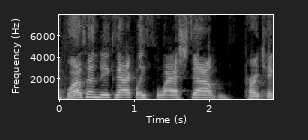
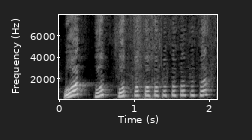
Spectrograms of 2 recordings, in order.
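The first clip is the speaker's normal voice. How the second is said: high, looping whoop whoop like an alarm; cartoon siren chant; mock siren whoops; 11 semitones higher, much faster than usual. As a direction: sound the alarm playfully. Siren noise for bad elves.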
